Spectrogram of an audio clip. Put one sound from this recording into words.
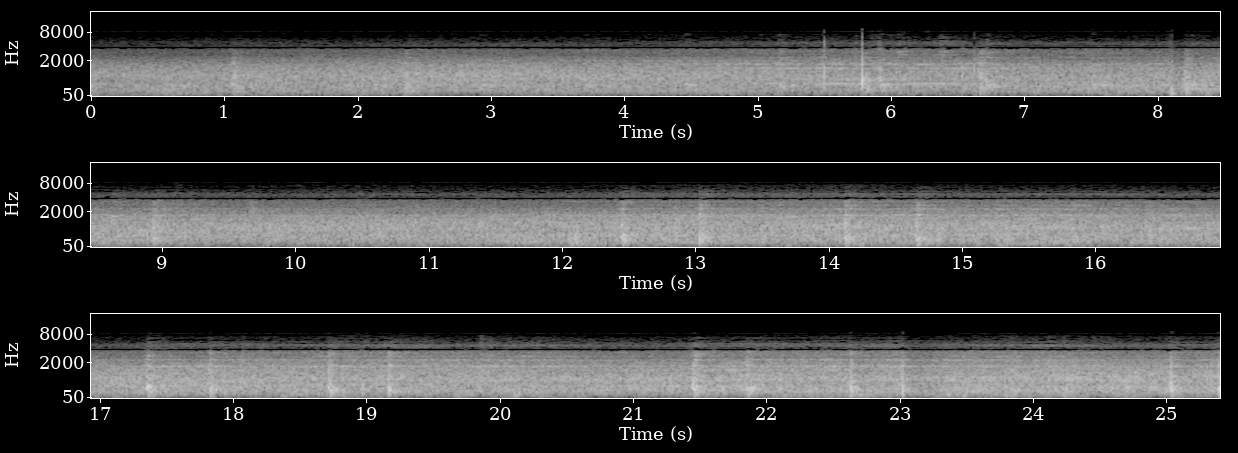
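Train wheels click and clunk over rail joints.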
